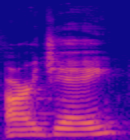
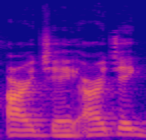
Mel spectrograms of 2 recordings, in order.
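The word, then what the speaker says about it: R. Jai: I think her name is pronounced RJ. It's capital R and then JAI is the second part of the first name. Okay, so I think her name is pronounced RJ Gillum.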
